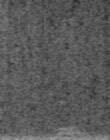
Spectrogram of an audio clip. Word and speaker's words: Tranquebar: Tarangambadi, formerly Tranquebar, Danish Tranquebar, pronounced Tranquebar, the town of Mayiladuthurai district.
